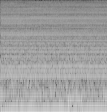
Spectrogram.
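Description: Steady electrical mains hum and buzz with a hiss underneath, unchanging throughout.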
